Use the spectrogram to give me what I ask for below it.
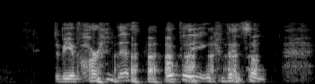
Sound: laughter

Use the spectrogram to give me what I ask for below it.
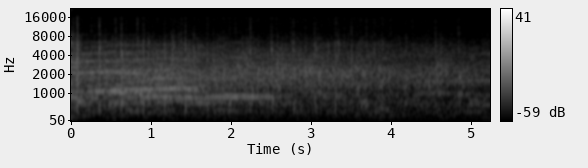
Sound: audience and graduates cheering

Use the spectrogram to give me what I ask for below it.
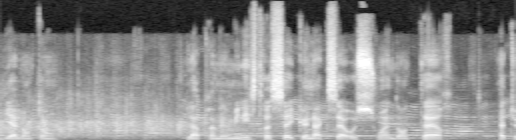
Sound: applause

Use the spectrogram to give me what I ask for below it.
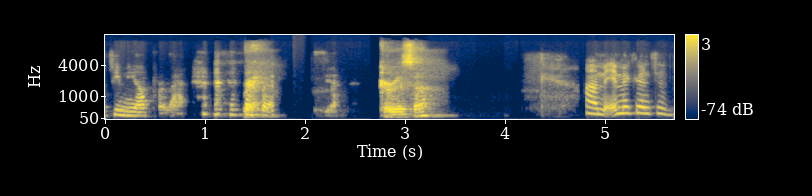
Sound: laughing

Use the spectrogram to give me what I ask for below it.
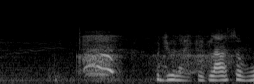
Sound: Anne gasps

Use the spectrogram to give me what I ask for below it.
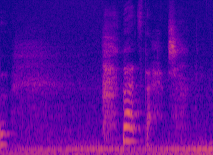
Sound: H breathes out

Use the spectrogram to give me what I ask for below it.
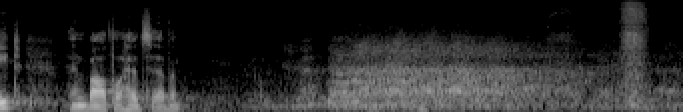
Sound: audience laughing

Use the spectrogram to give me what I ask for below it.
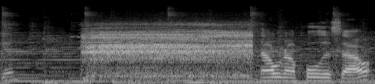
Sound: machine running

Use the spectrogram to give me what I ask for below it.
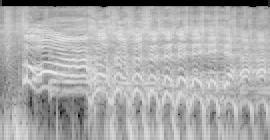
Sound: screams and laughs

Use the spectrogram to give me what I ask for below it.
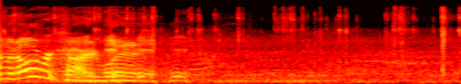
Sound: laughs

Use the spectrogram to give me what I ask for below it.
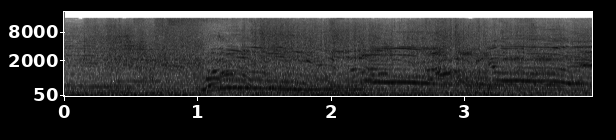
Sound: screams from tanks

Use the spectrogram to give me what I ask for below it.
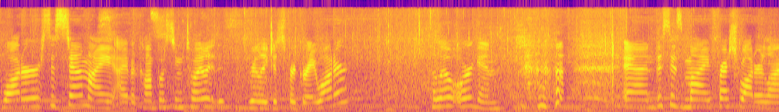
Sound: laughter

